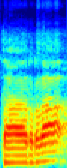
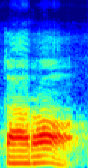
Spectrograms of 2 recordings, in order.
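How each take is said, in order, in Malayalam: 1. രണ്ടാമത്തെ അക്ഷരം സാധാരണ 'a' യിലാണ് അവസാനിക്കുന്നത്. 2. രണ്ടാമത്തെ അക്ഷരം 'aw' ഗ്ലൈഡോടെയാണ് അവസാനിക്കുന്നത്. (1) "തറ അല്ല" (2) "റോ എന്നാണ് പറയേണ്ടത്"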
